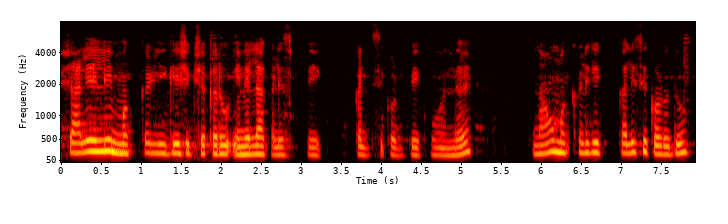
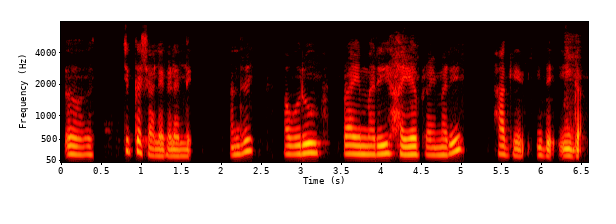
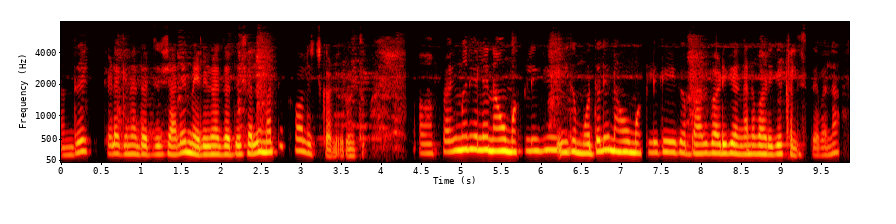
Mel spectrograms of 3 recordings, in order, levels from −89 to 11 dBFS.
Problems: constant background noise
